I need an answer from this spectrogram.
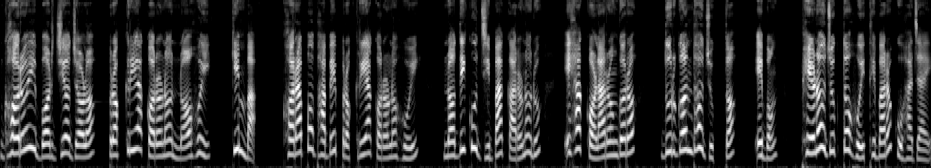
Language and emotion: Odia, neutral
